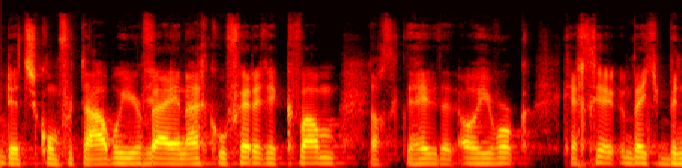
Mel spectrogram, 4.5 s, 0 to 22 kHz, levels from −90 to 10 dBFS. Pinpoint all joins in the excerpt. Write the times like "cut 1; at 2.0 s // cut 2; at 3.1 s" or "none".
cut 1; at 1.0 s // cut 2; at 2.4 s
